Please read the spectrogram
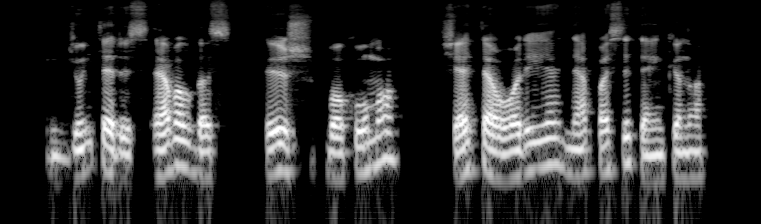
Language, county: Lithuanian, Panevėžys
